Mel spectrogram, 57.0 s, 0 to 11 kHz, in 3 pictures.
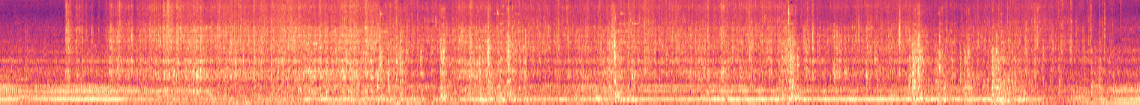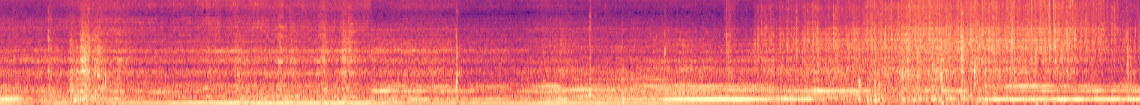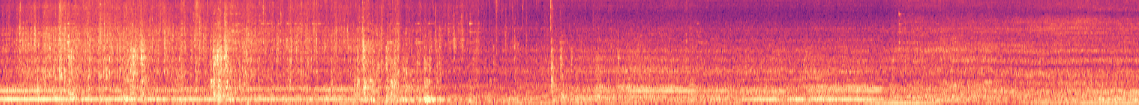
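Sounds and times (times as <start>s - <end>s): excavator diesel engine under load: 0.0s - 56.9s
sand and stones dropping into truck: 31.1s - 47.6s.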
